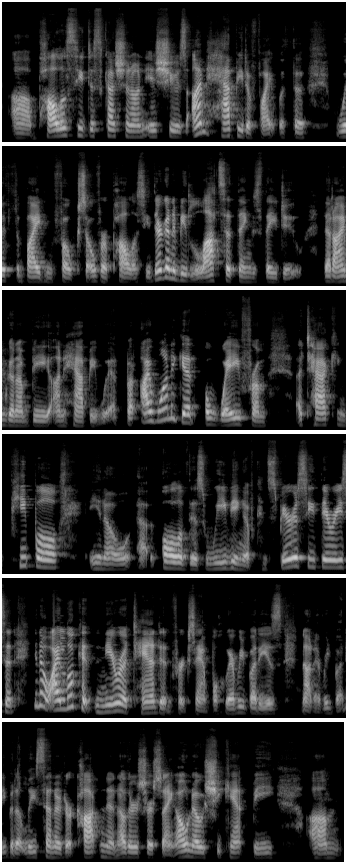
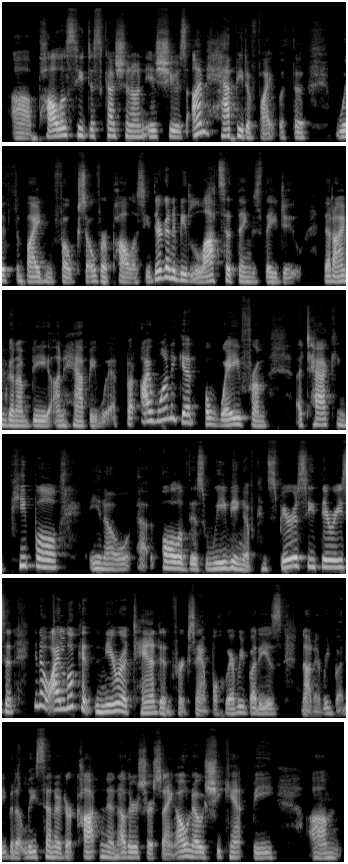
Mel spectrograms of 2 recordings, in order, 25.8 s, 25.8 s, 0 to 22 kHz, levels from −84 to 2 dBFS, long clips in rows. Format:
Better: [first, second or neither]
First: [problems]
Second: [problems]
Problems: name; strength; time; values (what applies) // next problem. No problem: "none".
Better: second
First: thin; very; fading below 450 Hz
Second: none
